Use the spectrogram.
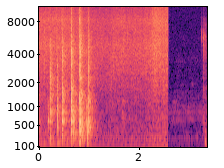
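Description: Food stirred in a pan of hot flavoured oil while cooking beef tomahawk and cannellini beans: a handful of quick scraping strokes over a steady close sizzle, which then cuts off abruptly.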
